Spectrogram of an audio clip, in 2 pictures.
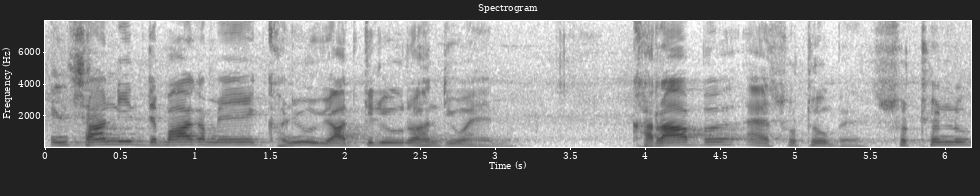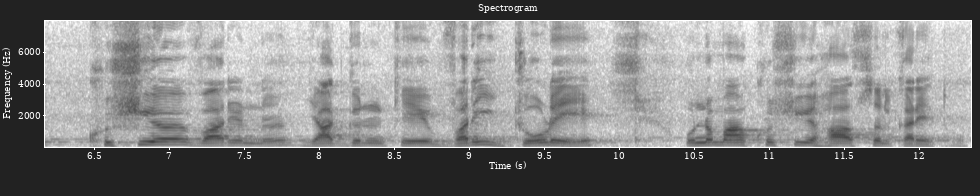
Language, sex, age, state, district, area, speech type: Sindhi, male, 60+, Maharashtra, Thane, urban, spontaneous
